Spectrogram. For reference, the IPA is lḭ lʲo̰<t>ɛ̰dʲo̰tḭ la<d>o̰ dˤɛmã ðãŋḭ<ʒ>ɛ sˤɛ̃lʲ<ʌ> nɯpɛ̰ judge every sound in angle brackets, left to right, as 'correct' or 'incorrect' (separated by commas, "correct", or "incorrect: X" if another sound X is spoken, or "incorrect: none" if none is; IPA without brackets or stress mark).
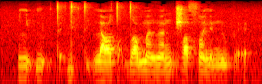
correct, incorrect: dˤ, correct, correct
